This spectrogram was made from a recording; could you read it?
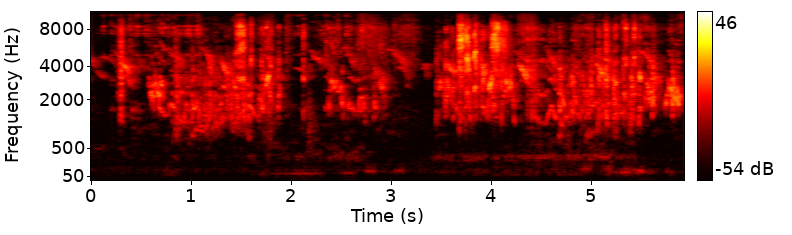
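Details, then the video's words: Lovebirds fighting with budgies: loud, harsh, shrill squawks and chattering chirps in dense overlapping bursts, a brief lull near the middle, then a louder burst of screechy calls. "Lovebirds fighting with budgies"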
